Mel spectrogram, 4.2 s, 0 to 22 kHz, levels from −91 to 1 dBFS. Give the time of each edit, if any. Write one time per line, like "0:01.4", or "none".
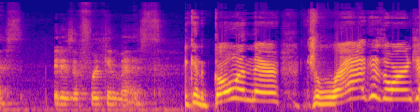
0:01.9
